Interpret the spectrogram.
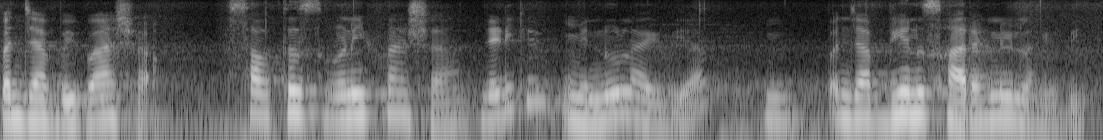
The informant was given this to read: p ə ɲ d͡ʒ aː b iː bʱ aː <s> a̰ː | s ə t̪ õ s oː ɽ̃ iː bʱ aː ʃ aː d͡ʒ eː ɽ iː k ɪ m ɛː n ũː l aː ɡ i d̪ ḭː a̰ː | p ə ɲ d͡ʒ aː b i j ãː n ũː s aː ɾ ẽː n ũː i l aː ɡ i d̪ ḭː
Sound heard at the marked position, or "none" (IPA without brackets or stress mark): ʃ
